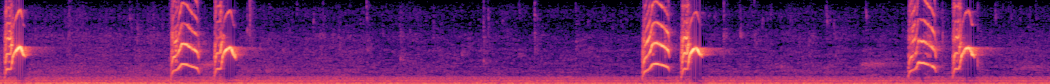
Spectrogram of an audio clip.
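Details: Sooty-headed bulbul original voice with trickling water: sharp falling-then-rising whistled notes in pairs, given in four bursts, more squeaky than sweet, over a steady water murmur.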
